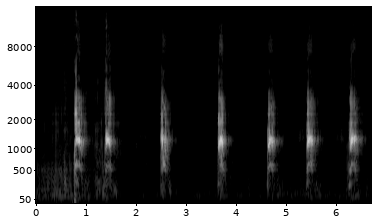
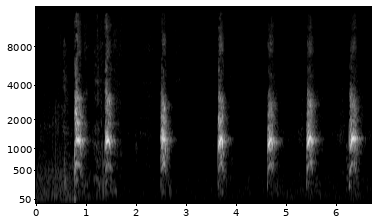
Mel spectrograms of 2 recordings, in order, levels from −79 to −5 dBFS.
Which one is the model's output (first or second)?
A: first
